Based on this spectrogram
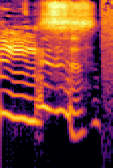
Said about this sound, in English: And of course, that was my chair squeaking.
